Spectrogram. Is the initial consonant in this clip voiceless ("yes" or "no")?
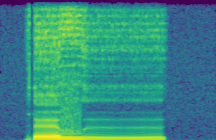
no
